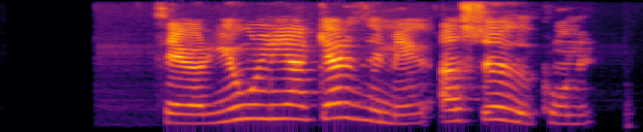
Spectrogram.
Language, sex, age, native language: Icelandic, male, 12, Icelandic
